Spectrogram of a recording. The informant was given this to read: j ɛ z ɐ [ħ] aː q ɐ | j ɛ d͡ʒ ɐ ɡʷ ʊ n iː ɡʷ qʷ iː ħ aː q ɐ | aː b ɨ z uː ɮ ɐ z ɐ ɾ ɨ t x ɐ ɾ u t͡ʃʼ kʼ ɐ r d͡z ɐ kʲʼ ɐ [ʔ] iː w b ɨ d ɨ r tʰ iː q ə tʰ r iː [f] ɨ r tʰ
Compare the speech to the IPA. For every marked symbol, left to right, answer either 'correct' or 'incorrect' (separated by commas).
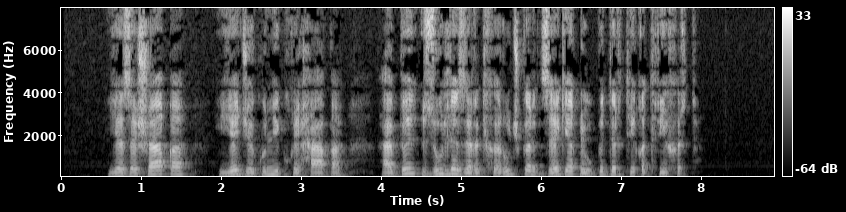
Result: incorrect, incorrect, incorrect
